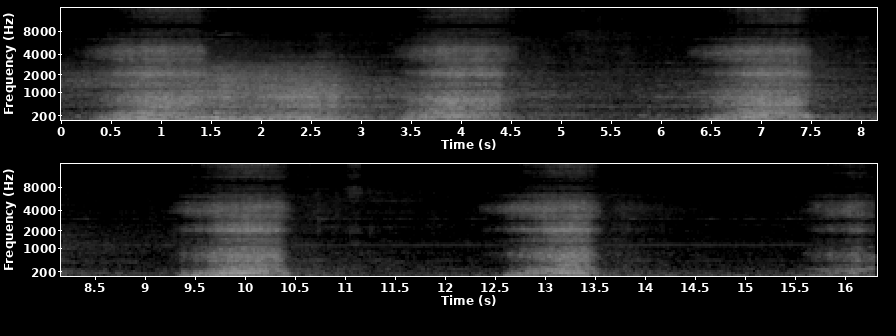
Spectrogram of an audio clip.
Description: I recorded a video of my dad snoring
